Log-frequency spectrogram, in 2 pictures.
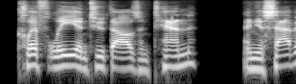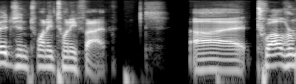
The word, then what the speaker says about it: Yesavage: Um, Yavage, I believe that's how we're pronouncing it.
